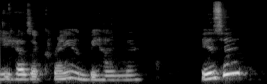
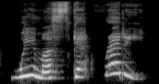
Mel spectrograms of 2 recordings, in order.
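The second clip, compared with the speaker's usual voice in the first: higher, louder eager call; rally them with excitement; excited urging; 7 semitones higher, 6 dB louder than usual. Acted. Farmer rallying the cows for school, excited.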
